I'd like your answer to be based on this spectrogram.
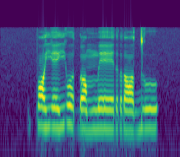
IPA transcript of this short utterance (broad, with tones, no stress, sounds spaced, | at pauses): p ɔ˨ j e˨ j o˦˨ ɗ ɔ˨ m eː˨ r ɔ˨ d u˦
